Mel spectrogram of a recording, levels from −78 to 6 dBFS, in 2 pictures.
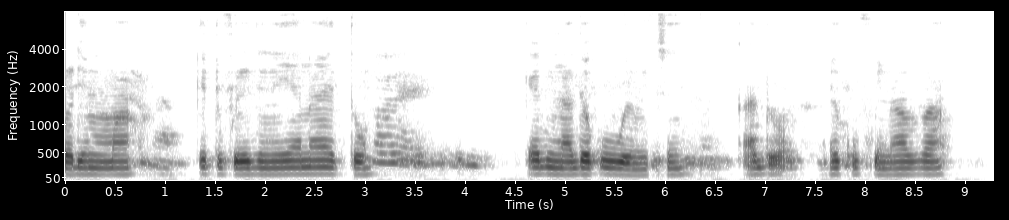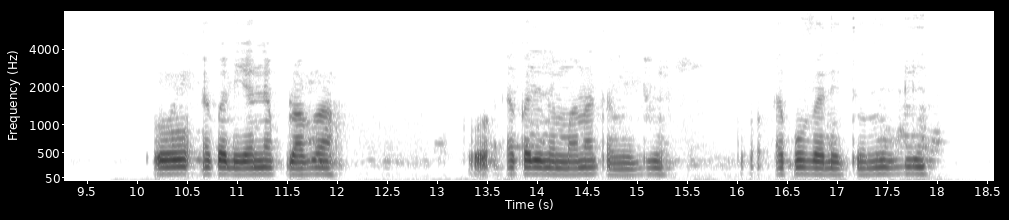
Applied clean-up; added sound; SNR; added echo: neural mask model Resemble Enhance denoiser.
